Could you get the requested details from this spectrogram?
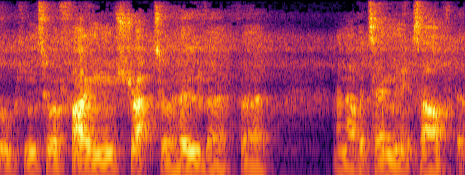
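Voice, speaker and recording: A man mumbles at a medium pitch. Audible room echo surrounds his voice. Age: 40s. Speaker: vlogger sharing experience of depression. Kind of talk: personal vlog monologue. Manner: mumbling; halting, hesitant.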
